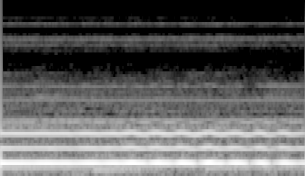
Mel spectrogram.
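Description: A woman's voice holding one long hummed note, steady at first and wavering slightly near the end.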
